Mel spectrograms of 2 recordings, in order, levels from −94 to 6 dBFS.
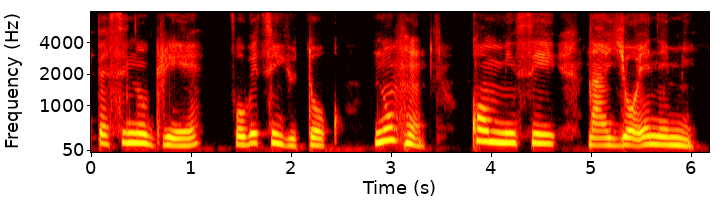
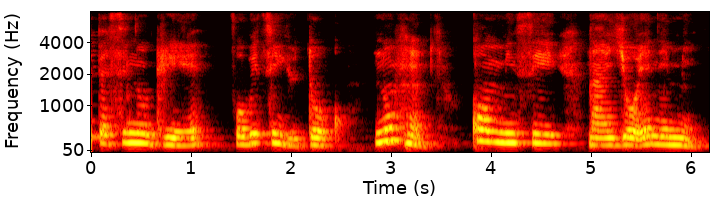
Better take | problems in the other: first | room echo; dies away in 0.3 s

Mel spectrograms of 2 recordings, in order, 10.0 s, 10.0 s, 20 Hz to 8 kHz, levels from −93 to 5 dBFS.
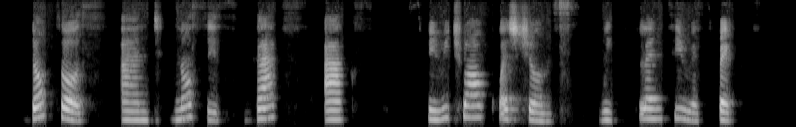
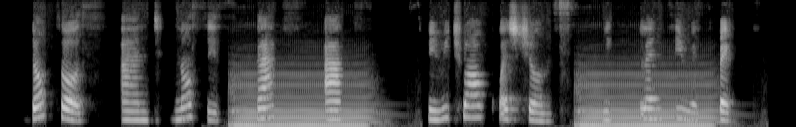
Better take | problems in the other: first | background sound (Bowed string instrument); 3 dB below the speech

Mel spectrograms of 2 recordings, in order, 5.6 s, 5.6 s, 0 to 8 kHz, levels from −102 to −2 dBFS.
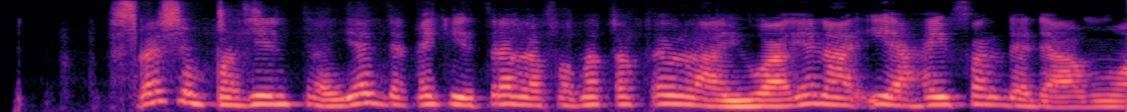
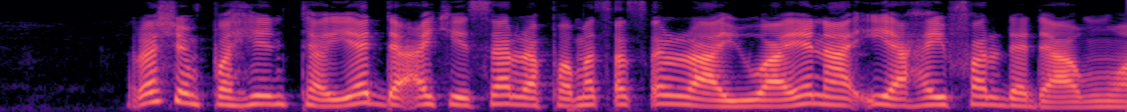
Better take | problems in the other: second | noise reduction (neural mask model DeepFilterNet 3)

